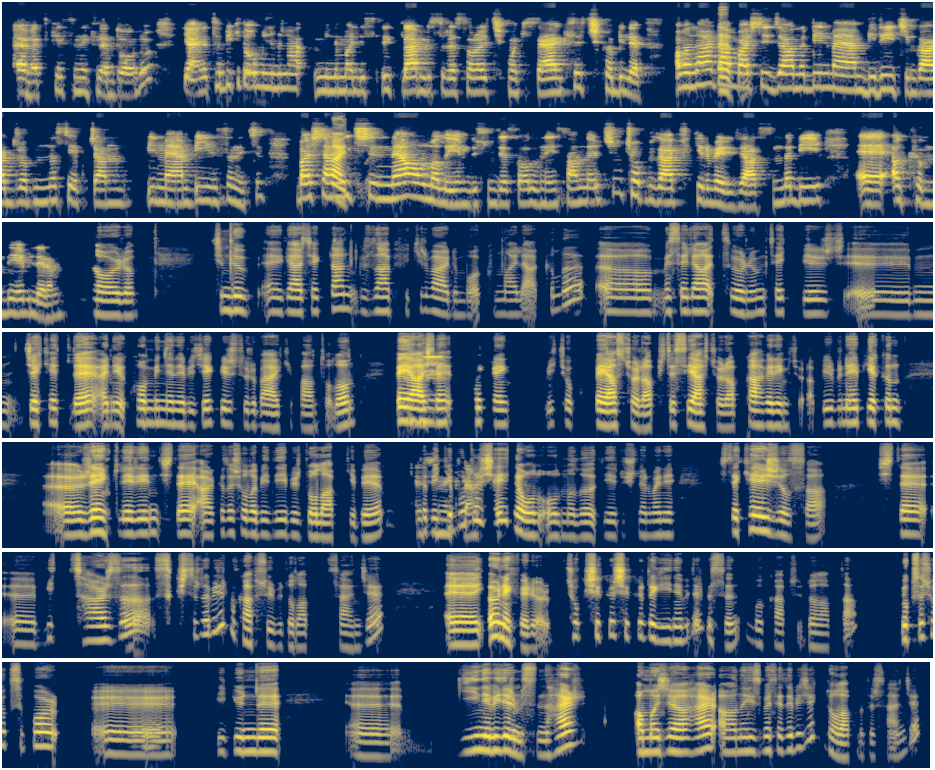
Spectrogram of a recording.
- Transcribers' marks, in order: in French: "minimalistlikten"; in English: "casual'sa"
- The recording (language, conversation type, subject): Turkish, podcast, Gardırobunuzda vazgeçemediğiniz parça hangisi ve neden?
- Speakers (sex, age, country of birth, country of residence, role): female, 25-29, Turkey, Germany, guest; female, 40-44, Turkey, Spain, host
